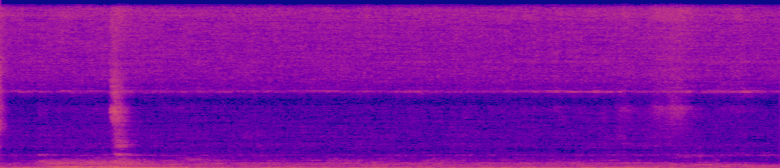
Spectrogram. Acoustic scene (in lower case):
elevator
